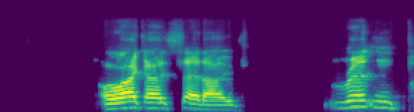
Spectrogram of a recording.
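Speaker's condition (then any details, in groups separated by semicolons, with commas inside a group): Traumatic brain injury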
